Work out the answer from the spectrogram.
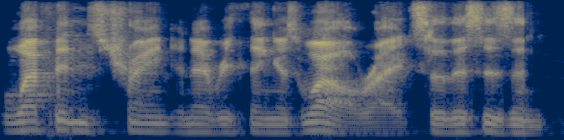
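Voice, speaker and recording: A man's voice: medium pitch, a little fast, sharp tone, poor audio. A man working as an interviewer, casually asking questions and giving brief affirmations.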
